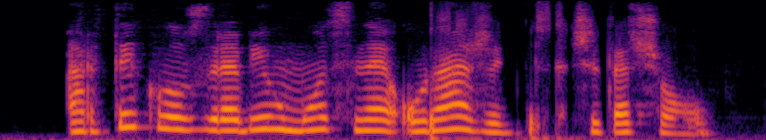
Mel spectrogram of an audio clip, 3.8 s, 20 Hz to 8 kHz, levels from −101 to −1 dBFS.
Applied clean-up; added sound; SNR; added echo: neural diffusion model UNIVERSE++.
